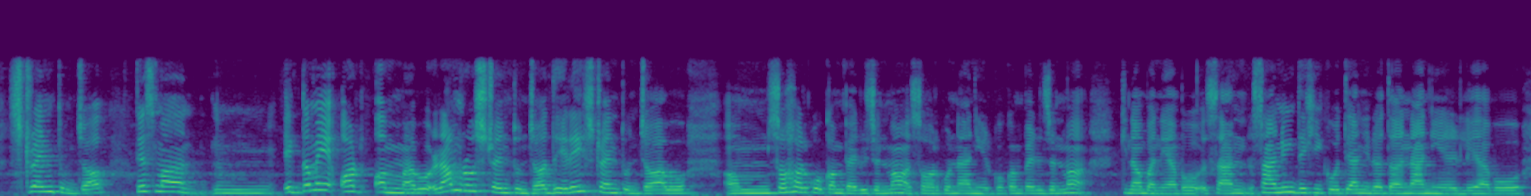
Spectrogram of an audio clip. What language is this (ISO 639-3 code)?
nep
